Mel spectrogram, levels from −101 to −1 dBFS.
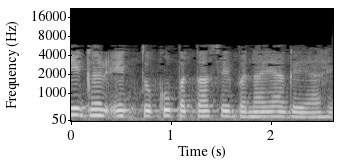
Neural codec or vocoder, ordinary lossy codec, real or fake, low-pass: codec, 16 kHz, 4.8 kbps, FACodec; MP3, 24 kbps; fake; 7.2 kHz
